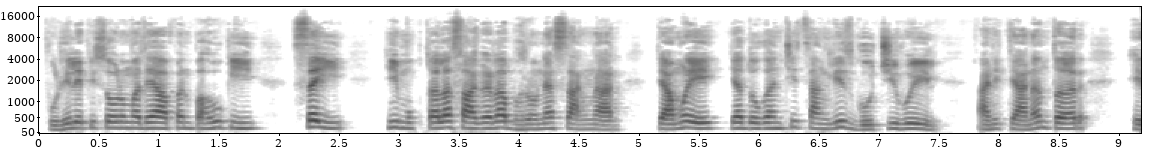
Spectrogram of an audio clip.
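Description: A man with a somewhat raised pitch delivers a scripted recap narration of a TV serial. He tells the story in a steady, even manner and reads out each quoted line plainly.

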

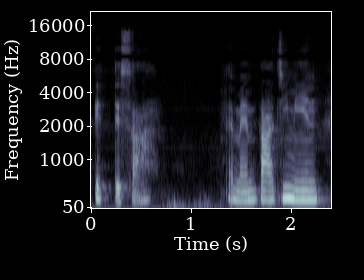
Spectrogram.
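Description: A woman with an Egyptian accent teaching a math lesson, patiently repeating each point and often clearing her throat. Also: mid-range voice, a little fast, warm tone. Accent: Egyptian Arabic.

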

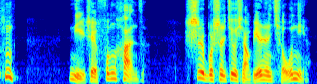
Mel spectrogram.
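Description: A man reading an audiobook, voicing a hot-headed young man who taunts in a raised, sharp voice. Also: fairly high pitch, very animated, normal speed, husky, no room sound, studio quality, voice pushed up, heavily acted. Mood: mocking.

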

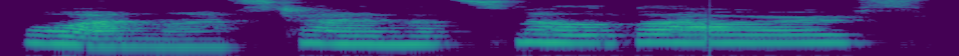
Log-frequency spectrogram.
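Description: Reading to little kids like a librarian, this thirty-something woman sounds high, gravelly and fairly bright, speaking a little slowly with sing-song encouragement. She's indoors in a small room at home, and her webcam picks up a roomy echo.

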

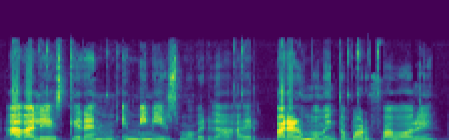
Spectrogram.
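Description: Young woman, high bright voice, playful and chatty, game commentary. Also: fairly quick. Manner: playful, chatty, talks to viewers and her characters. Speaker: gaming YouTuber.

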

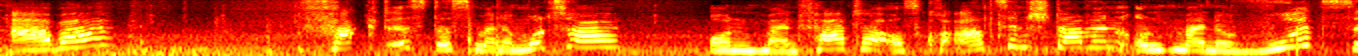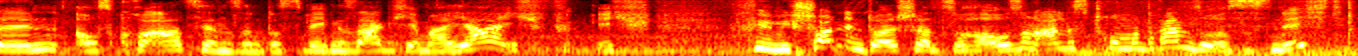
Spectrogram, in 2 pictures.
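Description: A woman's voice: a little high, sing-song, normal speed. Chatty young woman vlogging from a parked car. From Germany. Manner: chatty, many fillers and restarts, laughs often. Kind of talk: casual vlog chat. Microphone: camera on dashboard. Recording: noisy car interior.

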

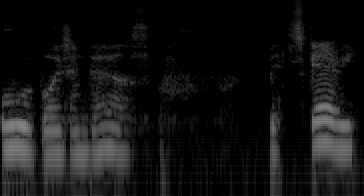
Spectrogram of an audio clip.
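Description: A young woman with a lowish voice and fairly even intonation tells a paper-puppet story to children, speaking extremely slowly and turning to them with questions and exclamations. The setting is a small room indoors at home, and there's noise in the background.

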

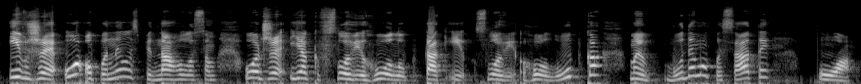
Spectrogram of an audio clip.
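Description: A woman teacher explains a grammar lesson in a high, bright voice. She speaks in a deliberate, well-paced way. She lifts and drops her tone a lot to stress each key word. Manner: clear, deliberate, stresses words.

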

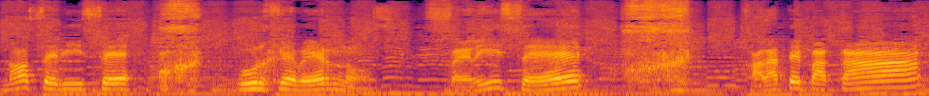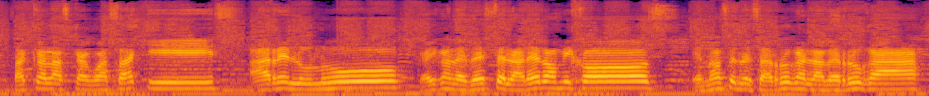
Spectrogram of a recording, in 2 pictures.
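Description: A woman voicing a loud, crude working-class girl from the barrio, with a brassy, slangy delivery. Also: medium pitch, slow pace, faint music behind. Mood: brash, rowdy. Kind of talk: comedy sketch.

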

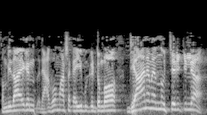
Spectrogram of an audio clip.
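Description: Man, public speech, animated, slightly high voice, lo-fi sound. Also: a little slow. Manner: animated, sings song lines and acts out calls to make points. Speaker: motivational speaker. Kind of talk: public speech on family and education. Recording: dull lo-fi recording.

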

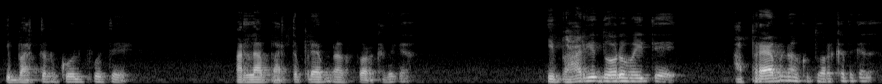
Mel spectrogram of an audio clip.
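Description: A man's voice: steady tone, unhurried, long pauses, a little hiss or hum, low-quality recording. A male pastor, preaching a sermon and acting out a story with dramatic swings in voice. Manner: dramatic, voices the characters with big swings in pitch and loudness.

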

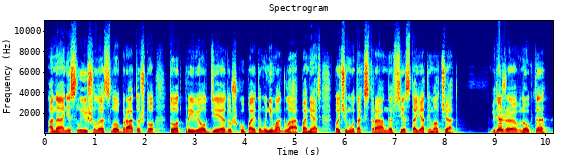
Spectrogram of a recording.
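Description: Expressive male audiobook narrator. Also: lowish voice, unhurried, hardly any pauses. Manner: expressive storytelling. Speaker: audiobook reader.

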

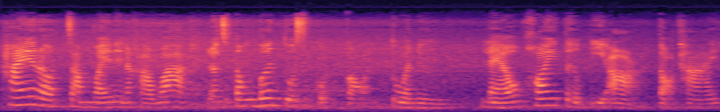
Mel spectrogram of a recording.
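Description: A woman's voice: on the low side, lively intonation, normal speed. Female teacher, patient explainer, spells words out; recorded off-mic with audible noise. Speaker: English teacher. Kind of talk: explaining grammar lesson. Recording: distant mic with clear background noise.

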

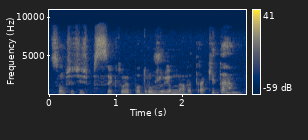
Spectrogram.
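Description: A man voicing a pensive middle-aged male train waiter who muses quietly to himself. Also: a little high, lively intonation, normal speed, pitched above the performer's own voice. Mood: musing. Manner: musing, thoughtful. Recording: dull lo-fi recording, faint music.

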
